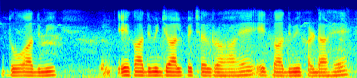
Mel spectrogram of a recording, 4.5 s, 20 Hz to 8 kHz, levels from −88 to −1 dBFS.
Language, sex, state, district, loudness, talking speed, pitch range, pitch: Hindi, male, Uttar Pradesh, Shamli, -17 LUFS, 175 wpm, 130-140 Hz, 135 Hz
